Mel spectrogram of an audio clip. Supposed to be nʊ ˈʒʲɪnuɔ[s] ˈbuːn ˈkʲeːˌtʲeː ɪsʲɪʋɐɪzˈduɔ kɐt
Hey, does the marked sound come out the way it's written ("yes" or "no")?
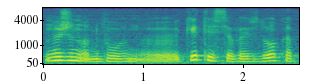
no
